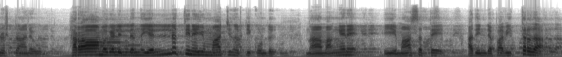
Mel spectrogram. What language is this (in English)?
Malayalam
